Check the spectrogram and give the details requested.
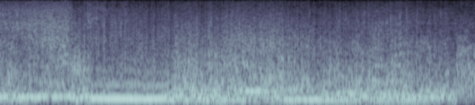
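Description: Rally car engine running hard at high revs, its pitch changing in steps about a second in and again past two seconds.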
